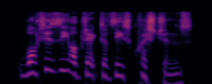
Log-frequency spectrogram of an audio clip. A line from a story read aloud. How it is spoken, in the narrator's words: she asked sharply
